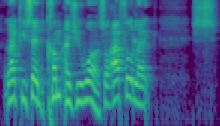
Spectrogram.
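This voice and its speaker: A young man speaks in a high voice with an urban London roadman accent. He gives casual advice like a talk show co-host, leaning on slang and repeating phrases for emphasis. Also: moderate pace, darkish tone. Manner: emphatic, repetitive, slangy delivery.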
